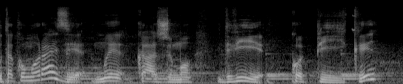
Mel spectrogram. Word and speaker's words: копійки: тепер про копійки запам'ятайте копійки у множині мають наголос на останньому складі копійки а не копійки тому правильно сказати Не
